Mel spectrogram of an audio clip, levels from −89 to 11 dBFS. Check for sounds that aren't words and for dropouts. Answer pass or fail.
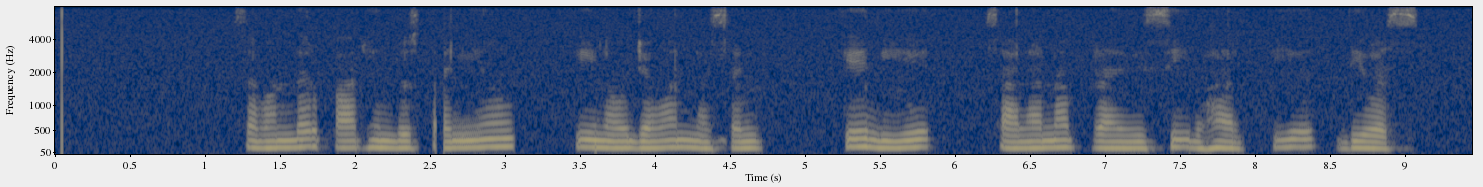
fail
